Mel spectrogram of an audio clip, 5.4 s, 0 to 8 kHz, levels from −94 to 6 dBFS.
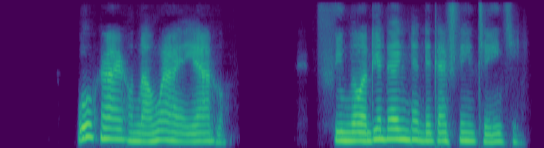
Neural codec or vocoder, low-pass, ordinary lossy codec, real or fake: codec, 16 kHz, 0.5 kbps, FreqCodec, larger model; 7.2 kHz; AAC, 48 kbps; fake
